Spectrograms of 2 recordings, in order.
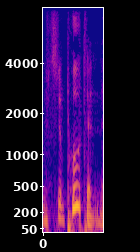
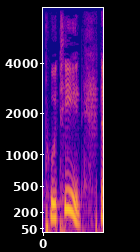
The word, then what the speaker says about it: poutine: The E is silent, and it's like Putin, kind of like the Russian dictator, but, you know, but Putin, that's the E is silent. And I thought somebody was pulling my leg, but, I mean, that's all these different websites say you Americans are pronouncing Putin wrong by calling it poutine.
